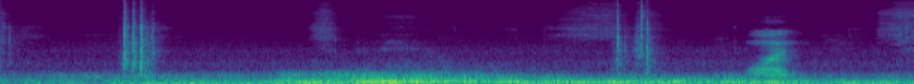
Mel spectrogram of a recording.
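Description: Folding aluminium frame of a portable tennis ball cart being pulled open, with a few sharp clicks from its joints, about a second in and twice near four seconds. A low rumble swells under it and is loudest two to three seconds in.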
